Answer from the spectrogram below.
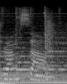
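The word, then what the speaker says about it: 長衫: hrd she's representing China this Chinese dress is pronounced chomsang that means long skirt it is most seen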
